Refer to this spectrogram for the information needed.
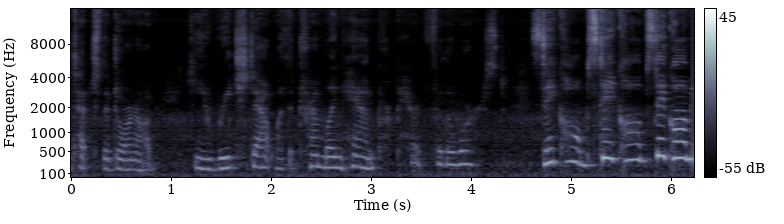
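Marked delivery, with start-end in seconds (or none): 4.6-6.2 rising higher and louder with each stay calm; anxious self-talk. A narrator's reading. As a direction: panic building as he tells himself to stay calm. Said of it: "he told himself".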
